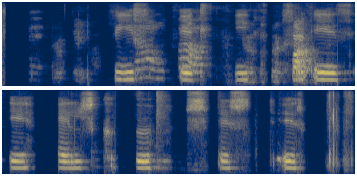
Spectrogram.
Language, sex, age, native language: Icelandic, male, 7, Icelandic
